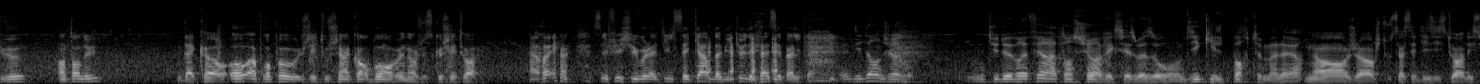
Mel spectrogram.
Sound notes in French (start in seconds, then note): 6.7 rire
